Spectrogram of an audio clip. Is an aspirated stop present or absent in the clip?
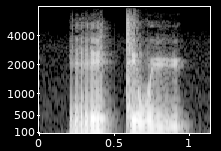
absent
